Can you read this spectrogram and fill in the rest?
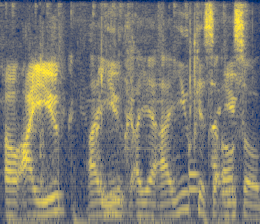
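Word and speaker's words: Aiyuk: Oh, Ayuk.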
